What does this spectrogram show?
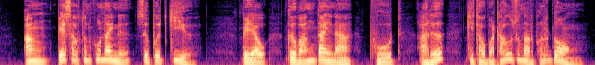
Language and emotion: Bodo, fearful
